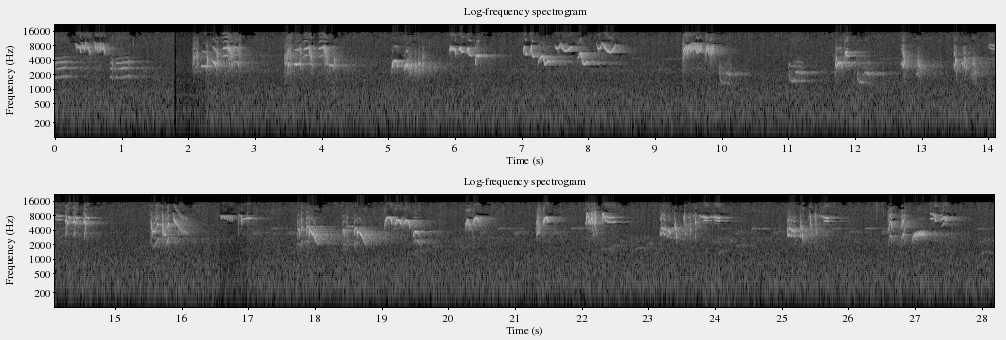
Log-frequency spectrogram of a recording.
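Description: Birdsong: a continuous series of short, high chirps, many falling in pitch, coming in bursts about once a second.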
